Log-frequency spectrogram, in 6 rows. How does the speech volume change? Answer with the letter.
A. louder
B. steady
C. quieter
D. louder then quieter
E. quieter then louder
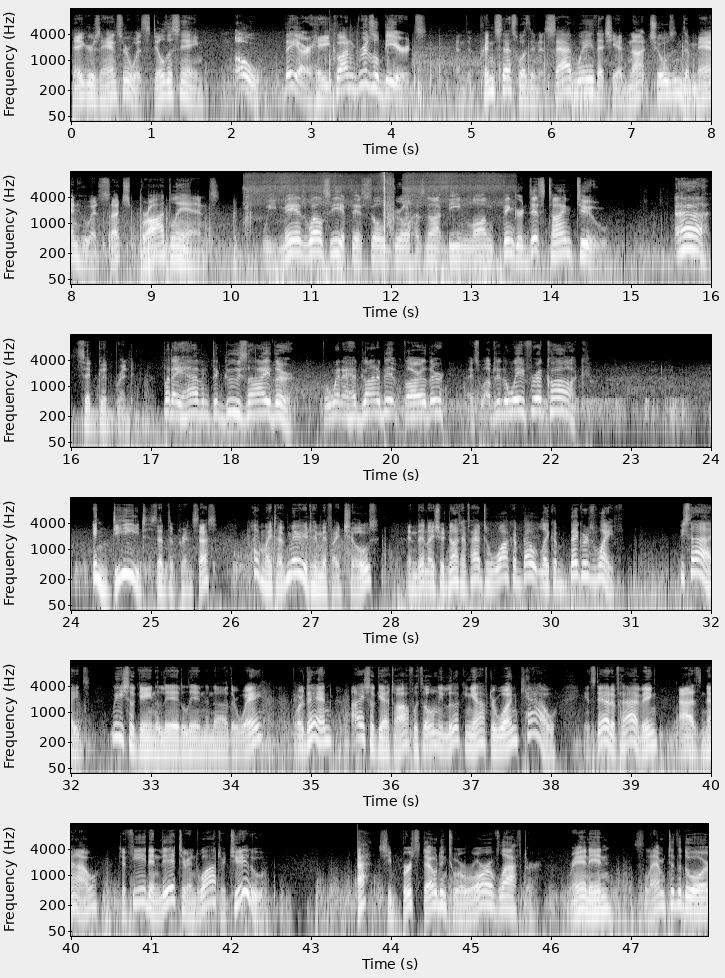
B.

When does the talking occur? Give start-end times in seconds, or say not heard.
0.0-9.8, 10.4-14.7, 15.5-22.3, 24.2-30.8, 31.6-42.4, 43.5-47.9.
